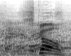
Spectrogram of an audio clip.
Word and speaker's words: Skål: Skål. Skull.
